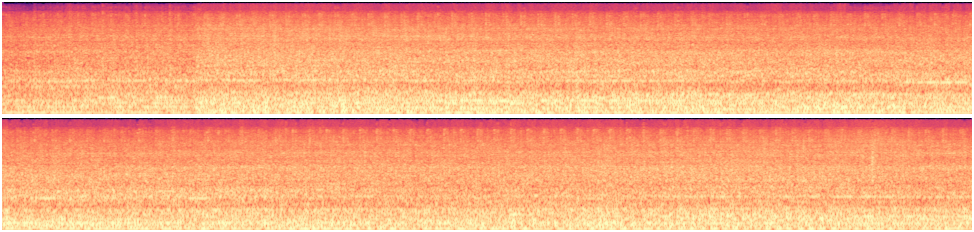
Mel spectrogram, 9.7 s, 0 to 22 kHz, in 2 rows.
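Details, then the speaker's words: BMW E31 850i V12, revived after ten years stored, idling smooth and steady after the timing chain tensioner was reinstalled; no tapping builds up past 20–30 seconds, the chain noise is fixed. "No noise! It is working beautifully. There's no more noise. Can't believe that fixed it."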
